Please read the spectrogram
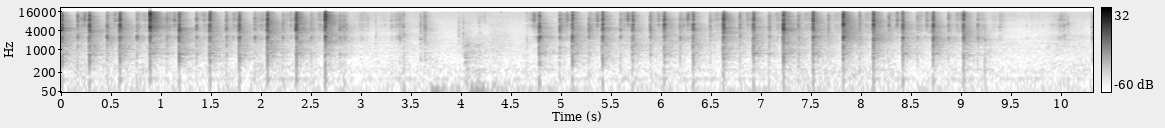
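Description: A tarot deck being shuffled by hand: soft card snaps at about four a second, pausing briefly near the middle before picking up again.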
